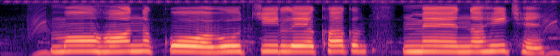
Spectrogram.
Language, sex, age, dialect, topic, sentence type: Maithili, male, 18-24, Bajjika, banking, statement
